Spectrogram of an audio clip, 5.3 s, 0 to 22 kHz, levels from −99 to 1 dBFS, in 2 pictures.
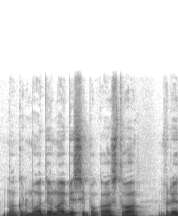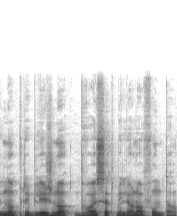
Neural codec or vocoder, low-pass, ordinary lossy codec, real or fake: none; 14.4 kHz; none; real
